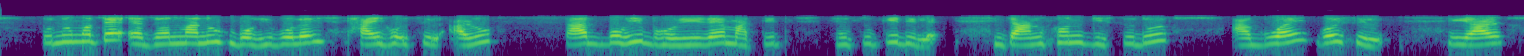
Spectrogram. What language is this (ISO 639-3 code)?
asm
